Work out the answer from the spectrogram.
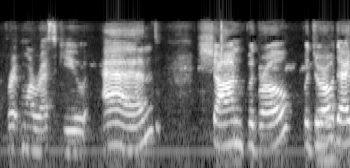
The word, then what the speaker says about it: Beadreaux: Bourdeaux, did I pronounce that correctly?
